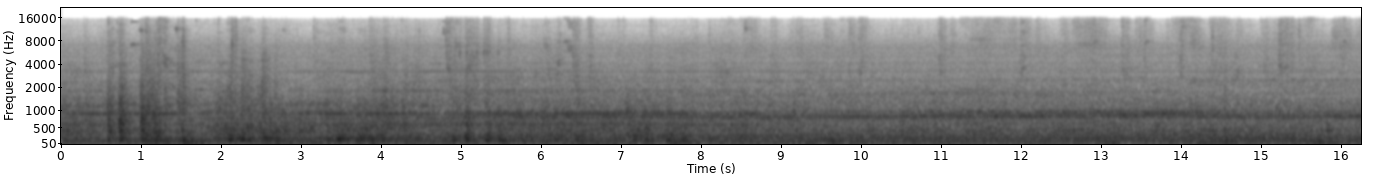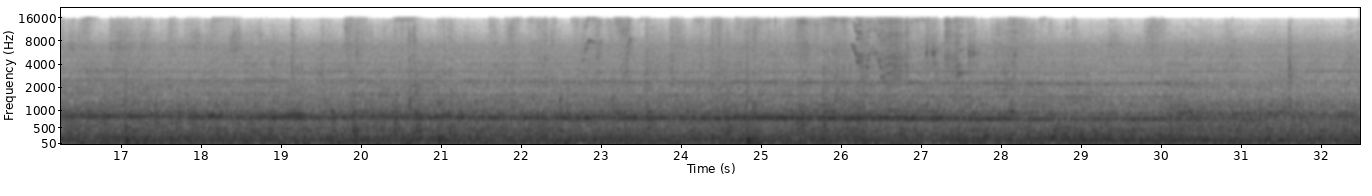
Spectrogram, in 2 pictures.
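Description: Kawasaki C151 metro train running on elevated track, heard from inside the car: a steady rumble of wheels on rail with a run of clacks in the first several seconds. A steady whine runs through it and slowly drifts lower in pitch.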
